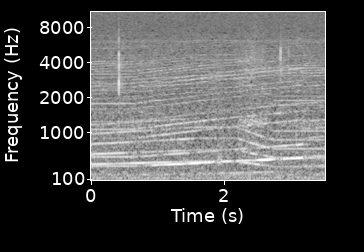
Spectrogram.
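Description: Racing car engine at high speed in a video game gives a loud, continuous whining drone with layered tones, holding a nearly steady pitch throughout.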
